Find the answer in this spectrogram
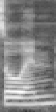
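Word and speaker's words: Samhain: to the ancient Celtic Festival of some hang pronounced so in how is something pronounced so in so the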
